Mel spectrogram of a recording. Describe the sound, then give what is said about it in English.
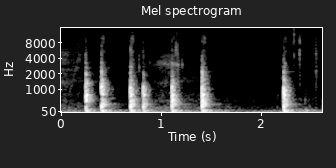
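A patterned secret-knock rhythm of sharp knocks on a hard surface: two quick pairs, two single raps, a pause, then one final knock, fairly loud with no talking. “We had a secret knock.”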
